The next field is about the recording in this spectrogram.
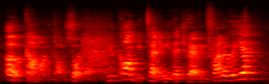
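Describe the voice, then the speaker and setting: A man's voice: high-pitched, lively intonation, quick pace, distant mic, a little hiss or hum, voice pushed up. A man voicing a mocking boy bully a couple of years older than the hero, in an echoey room away from the mic. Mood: pleading. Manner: mocking, wheedling, loud.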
